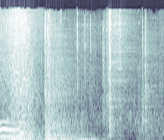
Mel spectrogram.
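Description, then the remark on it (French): A creaking heavy door, the only exit of a public bathhouse, swings and slams shut with a loud thud, followed by a few sharper wooden clunks as Olga's men bar it. “Sauf que pendant que toute la délégation est occupée à macérer dans leur propre kombucha, Olga donne soudainement l'ordre à ses hommes de barrer l'unique porte de sortie des bains publics et d'incendier le bâtiment.”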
